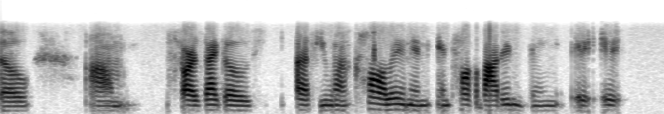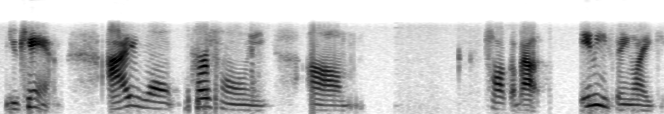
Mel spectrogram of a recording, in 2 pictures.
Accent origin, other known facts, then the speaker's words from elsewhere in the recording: California, United States; also born or lived in Oklahoma; no, I'm from the West Coast, Northern California. I lived in, I call it the Midwest, but it was Oklahoma. So I lived a lot of the time in Oklahoma as well growing up.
